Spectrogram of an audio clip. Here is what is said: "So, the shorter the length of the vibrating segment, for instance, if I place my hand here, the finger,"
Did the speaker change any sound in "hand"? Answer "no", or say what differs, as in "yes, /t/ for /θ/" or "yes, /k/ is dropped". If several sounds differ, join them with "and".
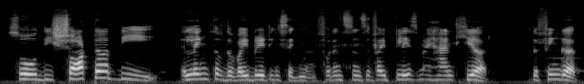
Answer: no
